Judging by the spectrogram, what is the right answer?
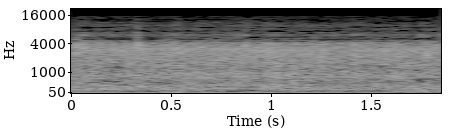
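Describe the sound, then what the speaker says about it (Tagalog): Steady rain falling outdoors at a home garden, a constant even hiss of drops with no pauses, moderately loud and heard alone without any voices. "umuulan na naman dito ngayon"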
